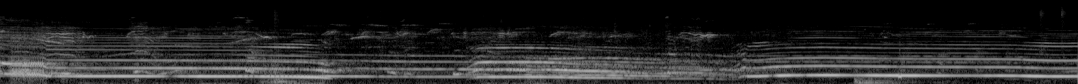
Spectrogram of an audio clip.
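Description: A dog howling in long drawn-out notes held on one pitch. The pitch sags downward near the middle, and a fresh howl starts about seven and a half seconds in.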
